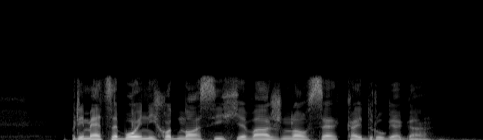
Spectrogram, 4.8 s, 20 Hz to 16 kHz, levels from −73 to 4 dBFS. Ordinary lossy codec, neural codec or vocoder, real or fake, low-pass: none; none; real; 7.2 kHz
